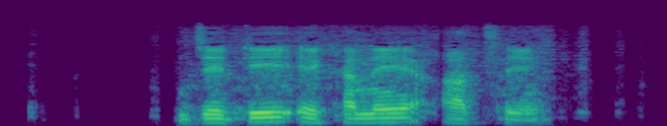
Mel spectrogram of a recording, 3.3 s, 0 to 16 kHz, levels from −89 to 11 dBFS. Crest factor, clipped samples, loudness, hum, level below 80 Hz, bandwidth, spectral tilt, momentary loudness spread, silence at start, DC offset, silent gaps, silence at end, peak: 16 dB; under 0.1%; -18 LUFS; none; -66 dBFS; 7.6 kHz; -5.5 dB/octave; 11 LU; 0.9 s; under 0.1%; none; 0.6 s; -4 dBFS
